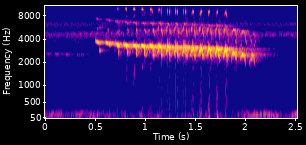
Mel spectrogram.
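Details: Long-tailed shrike in the wild, a single harsh, rasping call of about one and a half seconds, slightly descending, made of rapid pulses, standing out over quiet low background hum.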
